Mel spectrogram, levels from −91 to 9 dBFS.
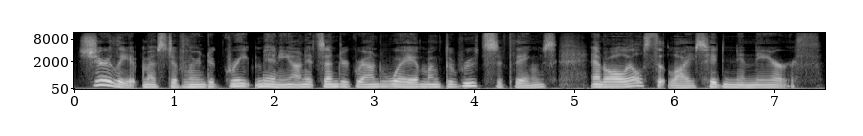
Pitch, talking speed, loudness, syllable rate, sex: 150 Hz, 210 wpm, -16 LUFS, 4.9 syllables/s, female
